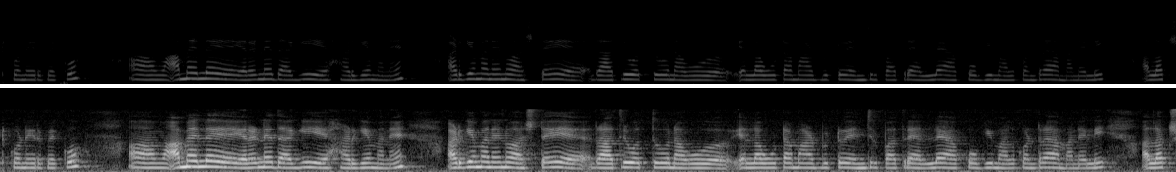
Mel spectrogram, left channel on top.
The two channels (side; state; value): left; quieter; 32.7 dB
